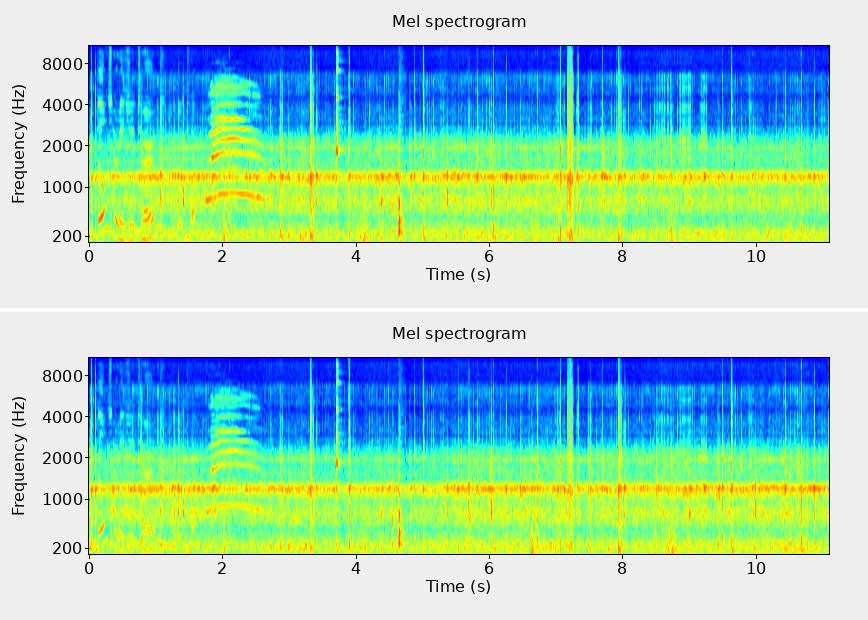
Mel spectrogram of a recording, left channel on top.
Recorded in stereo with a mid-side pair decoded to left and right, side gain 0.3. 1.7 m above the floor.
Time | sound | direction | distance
0.1 | a man speaking | 65° left | ?
1.7 | a cat meowing | 70° left | ?
3.7 | tapping | 30° left | ?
